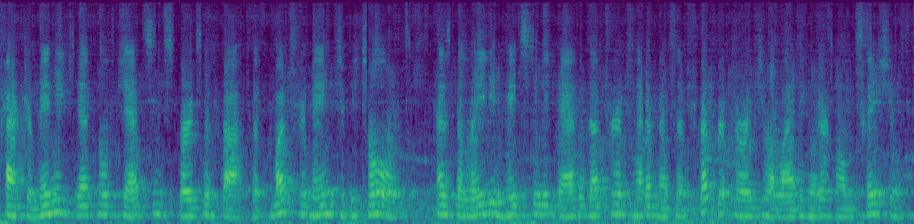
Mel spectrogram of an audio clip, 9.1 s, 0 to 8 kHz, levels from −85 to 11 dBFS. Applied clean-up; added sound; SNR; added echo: neural separator model SepFormer DNS4.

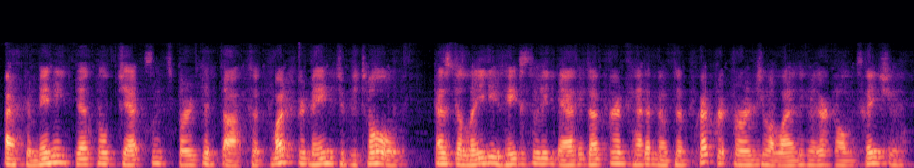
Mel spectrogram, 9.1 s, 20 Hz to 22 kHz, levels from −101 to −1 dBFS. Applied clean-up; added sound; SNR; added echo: neural mask model DeepFilterNet 3.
